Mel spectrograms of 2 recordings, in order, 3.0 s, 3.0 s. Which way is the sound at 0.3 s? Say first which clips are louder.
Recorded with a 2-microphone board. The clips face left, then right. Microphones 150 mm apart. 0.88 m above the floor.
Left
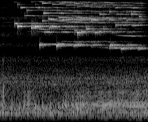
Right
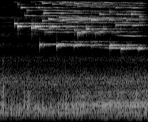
Left 1 dB; 75° right (ahead or behind).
